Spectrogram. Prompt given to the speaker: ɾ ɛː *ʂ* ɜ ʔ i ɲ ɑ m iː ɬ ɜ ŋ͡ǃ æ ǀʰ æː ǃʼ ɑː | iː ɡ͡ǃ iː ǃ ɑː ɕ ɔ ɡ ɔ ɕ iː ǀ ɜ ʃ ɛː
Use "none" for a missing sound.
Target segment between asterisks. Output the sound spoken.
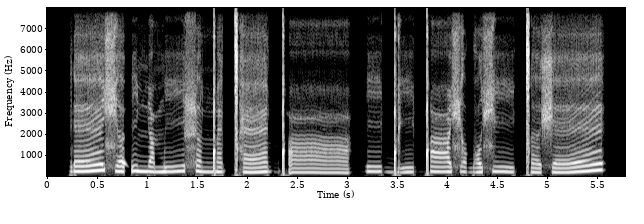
ɕ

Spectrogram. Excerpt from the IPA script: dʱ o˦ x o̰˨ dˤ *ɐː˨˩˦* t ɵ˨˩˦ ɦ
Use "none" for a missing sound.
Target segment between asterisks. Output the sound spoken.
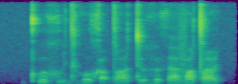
ɐː˨˩˦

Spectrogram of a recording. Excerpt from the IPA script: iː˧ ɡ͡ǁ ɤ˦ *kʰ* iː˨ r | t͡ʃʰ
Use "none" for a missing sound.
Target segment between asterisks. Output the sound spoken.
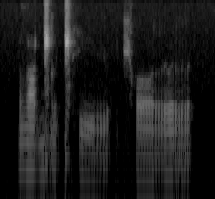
ǁʰ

